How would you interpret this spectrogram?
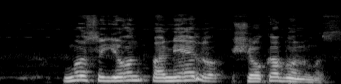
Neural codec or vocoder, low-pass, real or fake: vocoder, 44.1 kHz, 128 mel bands, Pupu-Vocoder; 10.8 kHz; fake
